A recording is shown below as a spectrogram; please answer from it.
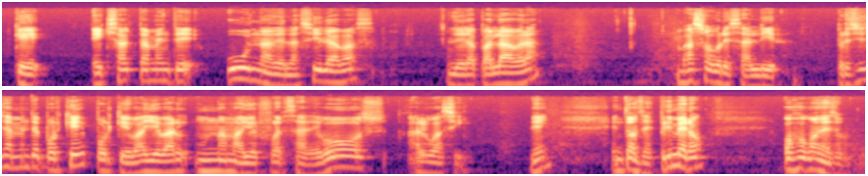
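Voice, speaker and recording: A man teaching a recorded lesson, explaining patiently, checking understanding and slowing down to sound out example words. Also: mid-range voice, fairly bright tone.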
